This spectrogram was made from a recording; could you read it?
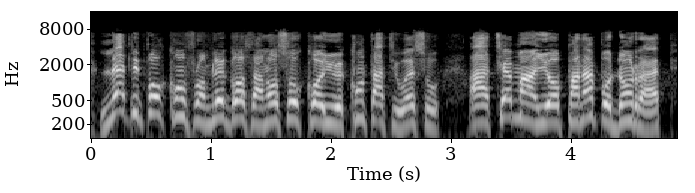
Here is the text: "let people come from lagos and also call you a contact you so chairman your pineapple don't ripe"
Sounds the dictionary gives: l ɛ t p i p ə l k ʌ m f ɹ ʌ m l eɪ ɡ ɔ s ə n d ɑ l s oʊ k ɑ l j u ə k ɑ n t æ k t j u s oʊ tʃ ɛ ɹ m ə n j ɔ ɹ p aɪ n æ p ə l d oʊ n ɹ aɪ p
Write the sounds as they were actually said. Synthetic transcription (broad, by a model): l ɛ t p i p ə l k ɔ m f ɹ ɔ m l eɪ ɡ ɔ s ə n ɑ s oʊ k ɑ j u ə k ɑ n t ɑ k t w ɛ s oʊ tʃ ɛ m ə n j ɔ p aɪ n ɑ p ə d oʊ n ɹ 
